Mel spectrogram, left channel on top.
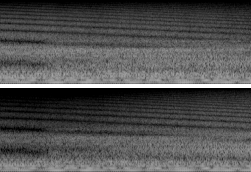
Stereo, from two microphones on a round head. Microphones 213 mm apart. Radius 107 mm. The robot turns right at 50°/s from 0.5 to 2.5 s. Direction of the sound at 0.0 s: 50° left (ahead or behind).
